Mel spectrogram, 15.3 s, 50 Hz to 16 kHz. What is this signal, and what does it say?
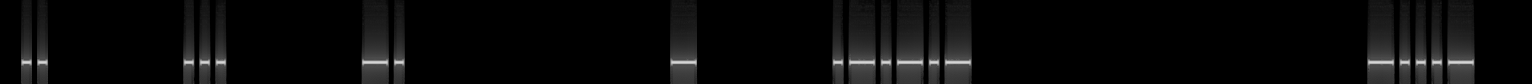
Morse code, heard as a keyed tone, about 15 wpm, spaced as for 5 wpm, 1000 Hz. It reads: ISN T. <BT>
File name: qotdfiles / 5wpm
